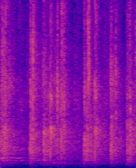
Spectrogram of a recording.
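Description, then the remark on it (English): An audience at a church service claps hands together to the Lord in a dense, steady burst of applause, with brief surges in intensity, fairly loud with no clear talk over it. “Can we clap our hands to the Lord right now?”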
